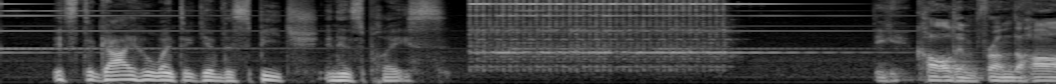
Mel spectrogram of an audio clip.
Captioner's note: phone rings; phone rings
